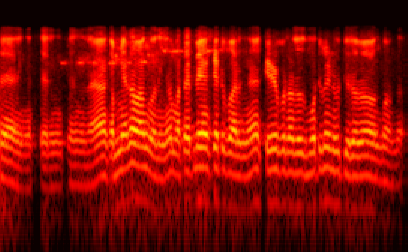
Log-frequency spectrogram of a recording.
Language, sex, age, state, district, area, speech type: Tamil, male, 30-45, Tamil Nadu, Ariyalur, rural, conversation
